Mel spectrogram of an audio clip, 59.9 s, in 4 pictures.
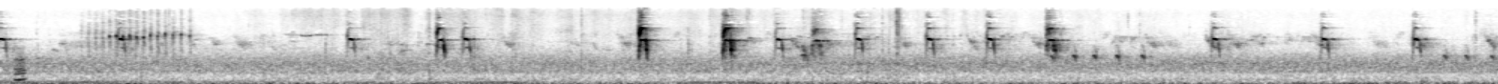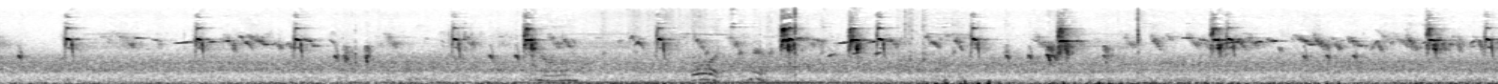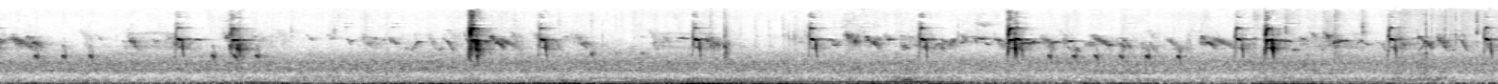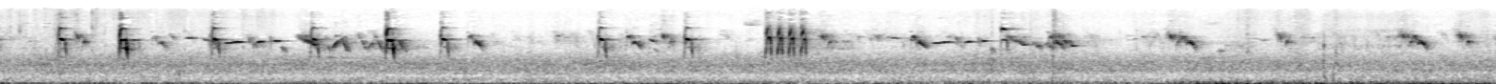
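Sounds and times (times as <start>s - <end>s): wild birds chirping: 0.0s - 59.9s.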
